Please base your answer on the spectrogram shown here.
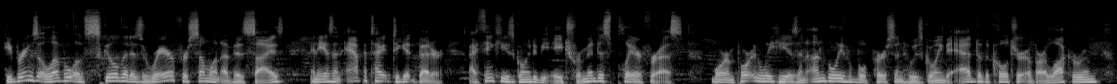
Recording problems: background chatter; faint; throughout; 2 voices, 30 dB below the speech

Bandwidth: 14 kHz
